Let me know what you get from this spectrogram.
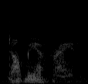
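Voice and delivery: unvoiced, very soft whisper; tender whisper. Jesus comforting frightened disciples, gentle whisper.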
